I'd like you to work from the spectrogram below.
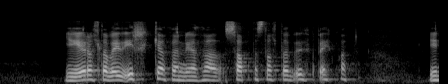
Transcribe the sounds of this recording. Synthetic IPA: jɛɣɛɾal̥t̪avejðɪr̥caθanːɪɣaðθaðsapnast̪al̥t̪avʏhpejhkvaθ | jɛ

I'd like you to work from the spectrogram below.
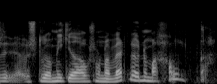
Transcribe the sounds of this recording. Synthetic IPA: ɾst̪lɔːmɪːcɪðawsvɔːnavɛɾt̪œɣʏnʏmaðhalt̪a̰

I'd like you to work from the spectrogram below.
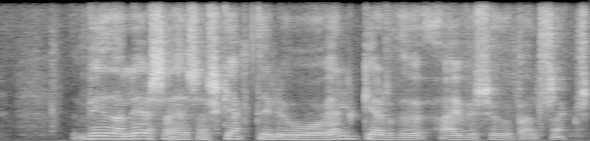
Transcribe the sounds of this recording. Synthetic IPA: vɪðaðlɛːsaθɛsːascɛm̥t̪ɪlʏɣʏɔɣvɛlcɛɾðʏaːjvɪsʏɣʏpalsaks

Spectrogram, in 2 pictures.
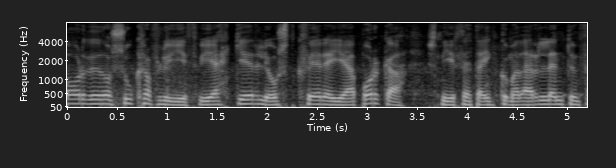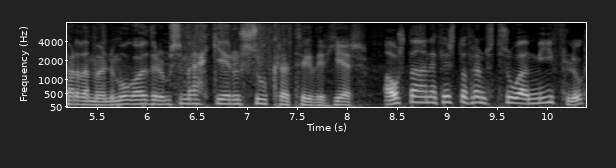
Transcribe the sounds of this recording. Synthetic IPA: ɔɾðɪðɔɣsuːkɾaflyːjɪθviɛhcɪɛɾljowst̪kʰvɛːɾɛjɪapɔɾka | st̪niːɾ̥θɛht̪aiŋ̥kʏmaðɛɾlɛnt̪ʏmfɛɾðamœnʏmɔɣœðɾʏmsɛmɛhcɪɛɾʏsuːkɾat̪ʰɾɪɣðɪɾ̥çɛːɾ̥ | aːwst̪aːðanɛɾfɪr̥st̪ɔfɾɛmst̪suaðmiːflʏx

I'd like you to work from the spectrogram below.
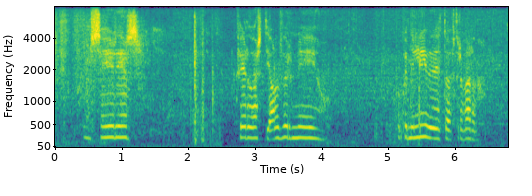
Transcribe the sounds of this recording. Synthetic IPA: aseːjɪɾjɛɾ̥ | kʰvɛːɾðuɛr̥t̪ialvʏɾnɪɔɣ | ɔwkʰvɛt̪nɪliːvɪðɪht̪avɛft̪ɪɾavɛɾða

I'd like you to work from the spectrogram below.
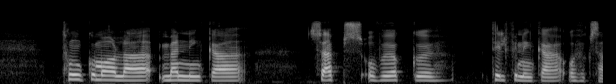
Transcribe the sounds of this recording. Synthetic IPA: t̪ʰuŋkʏmaːwlamɛnːiŋka | sɛpsɔɣvœːkʏ | t̪ʰɪlfɪnːiŋkaɔ̰ɣɦʏksa

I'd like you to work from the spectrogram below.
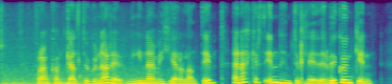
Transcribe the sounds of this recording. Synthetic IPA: fɾamkʰamt̪̚cɛlt̪ʰœːkʏnaɾɛɾniːnaɛmɪçɛːɾawlant̪ɪɛnɛhcɛr̥t̪ɪnhɪmt̪ʏl̥eːðɪɾvɪðkœɥɲcɪn

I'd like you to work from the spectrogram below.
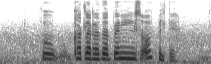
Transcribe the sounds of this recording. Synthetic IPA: θukʰat̪laɾ̥hɛht̪apɪnɪɪnsa̰wvpɪlt̪ɪ

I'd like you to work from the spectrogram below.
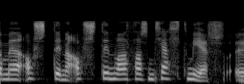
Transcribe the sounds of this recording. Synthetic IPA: amɛðaʔawst̪ɪna̰ʔa̰wst̪ɪnvḁθasɛmçɛl̥t̪mjɛɾ̥

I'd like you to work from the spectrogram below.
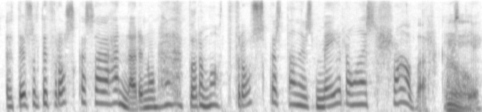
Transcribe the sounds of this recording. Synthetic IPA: θɛht̪aɛɾswɔlt̪ɪθɾɔskasaːɣaɦɛnːaɾʔɛnhunɦɛðɪpaːɾamawhtt̪θɾɔskast̪aðensmeːjɾawaðensr̥aːða̰ɾ̥kʰanscɪ̰

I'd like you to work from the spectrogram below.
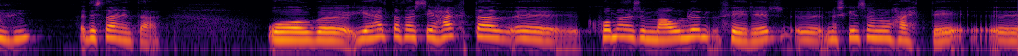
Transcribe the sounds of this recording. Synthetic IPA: θɛt̪ɪ̥st̪aːðɛnɪnt̪a̰ːɣ | ɔɣjɛɦɛlt̪aðθɛsjɛɦajxt̪aðkʰɔːmaθɛs̬ʏmːaːwlʏmfɪɾɪɾmɛðskcɪjnsanlɔɦajht̪ɪ

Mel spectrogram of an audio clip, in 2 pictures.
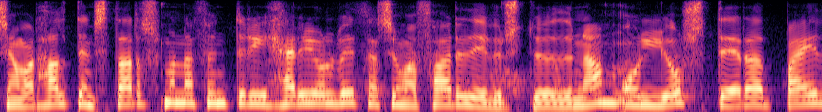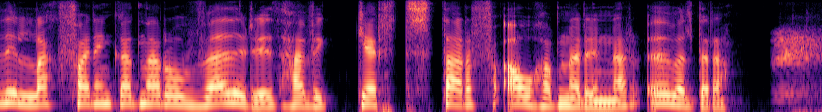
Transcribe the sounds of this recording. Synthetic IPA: sɛmvaɾɦalt̪ɪnst̪aɾ̥fsmanːafʏnt̪ʏɾiɦɛɾjowlvɪðθasɛmvaɾ̥faːɾɪðɪvɪɾ̥st̪œːðʏnaɔɣljowst̪ɛɾaðpaːjðɪlaxfajɾiŋkat̪naɾɔɣvɛðɾɪðɦavɪcɛjr̥t̪st̪aɾva̰ːwɦapnaɾɪnːaɾœ̰ðvɛlt̪ɛɾa

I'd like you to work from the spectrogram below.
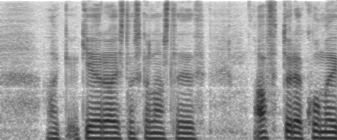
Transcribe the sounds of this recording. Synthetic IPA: aðcɛːɾaist̪lɛnskalanslɛːðɪð | a̰ft̪ʏɾɛkʰɔːmaði

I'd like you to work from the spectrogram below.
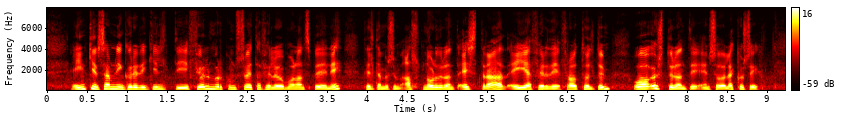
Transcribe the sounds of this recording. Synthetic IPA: ejɲcɪnsamniŋkʏɾɛɾicɪlt̪ɪifjœlmœɾkʏmsveːjt̪afjɛlɛɣʏmawlant̪spɪðɪnːɪ | t̪ʰɪlt̪ajmɪsʏma̰l̥t̪nɔɾðʏlant̪ejst̪ɾaːðeːjafɪɾðɪfɾawt̪ʰœlt̪ʏm | ɔɣawœst̪ʏlant̪ɪʔḛjnsɔɣðalɛhkːʏsɪx

